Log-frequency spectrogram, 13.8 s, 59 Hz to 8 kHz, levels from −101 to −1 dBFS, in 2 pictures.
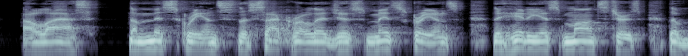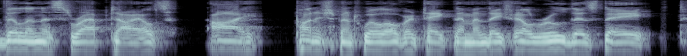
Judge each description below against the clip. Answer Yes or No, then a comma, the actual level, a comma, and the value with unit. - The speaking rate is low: Yes, slow, 95 wpm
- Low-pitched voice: Yes, low, 105 Hz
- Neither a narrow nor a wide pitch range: No, narrow, 1.6 semitones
